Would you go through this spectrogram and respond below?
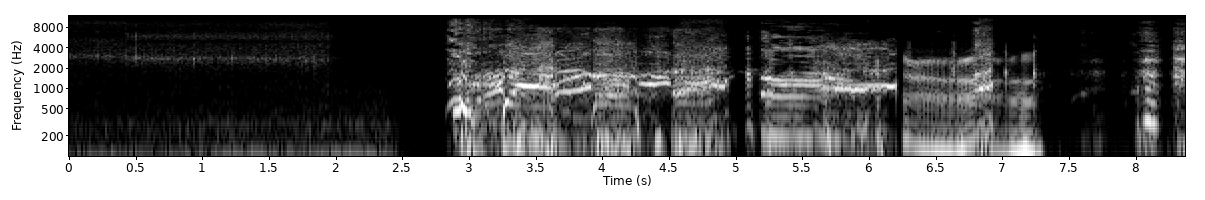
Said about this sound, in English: The thing is, after I hit my vape pen sippy, I always cough, but this cough, the coughs are different. Listen, so this is the COVID cough. Right? Yeah. And this is the sippy cough. Here I go.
